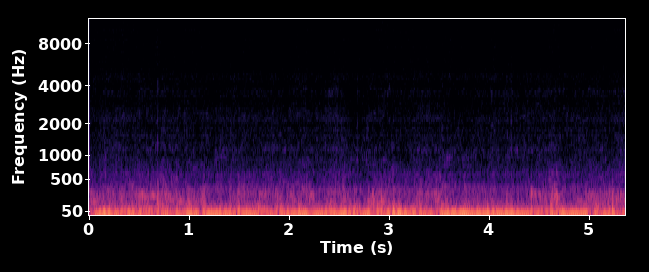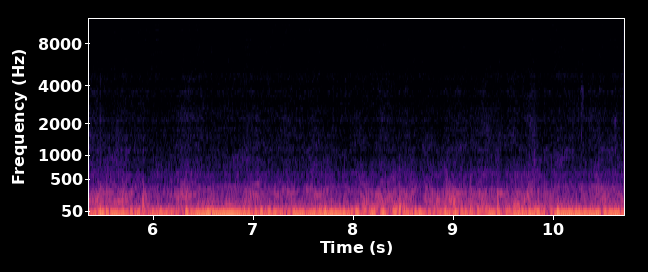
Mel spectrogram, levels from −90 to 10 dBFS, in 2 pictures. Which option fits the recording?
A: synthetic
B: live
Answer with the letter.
A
